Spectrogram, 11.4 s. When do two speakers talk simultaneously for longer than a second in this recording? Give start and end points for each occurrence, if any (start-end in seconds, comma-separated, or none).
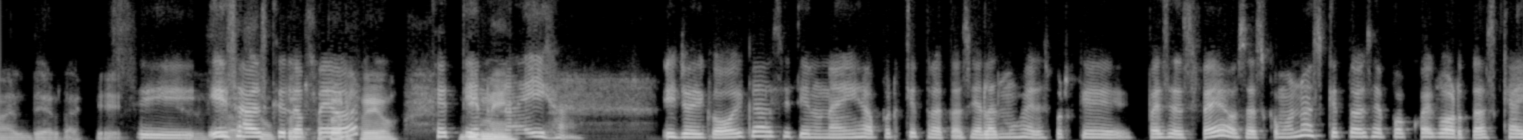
0.8-2.7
